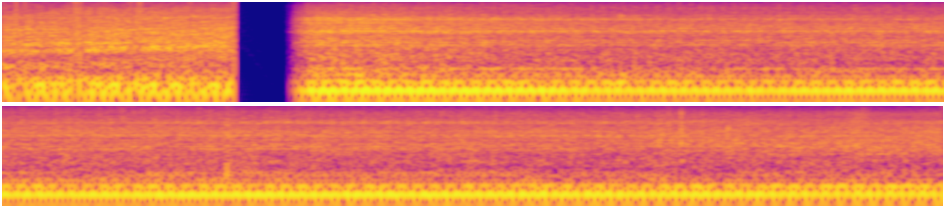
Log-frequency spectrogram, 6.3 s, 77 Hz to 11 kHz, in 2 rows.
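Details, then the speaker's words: BMW 335i N54, first cold start after 3–4 days sitting, just fitted with VRSF catless downpipes and front-mount intercooler: quick crank, deep even throaty jet-like idle, no codes, no misses or knocks; healthy. "First start up seems good, no codes coming up. Tapping the gas, it's not really warm yet, so I probably should wait. But this thing sounds like a jet."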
